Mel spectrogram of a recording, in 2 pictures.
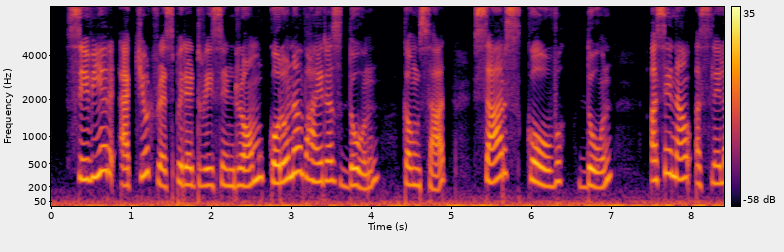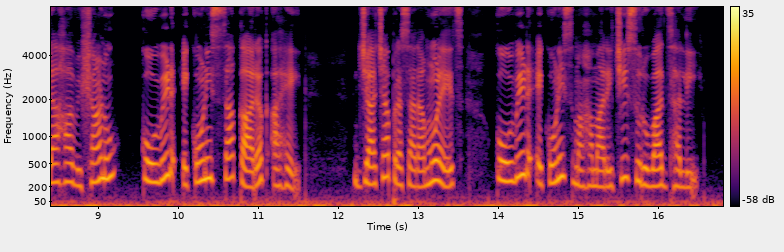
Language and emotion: Marathi, neutral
